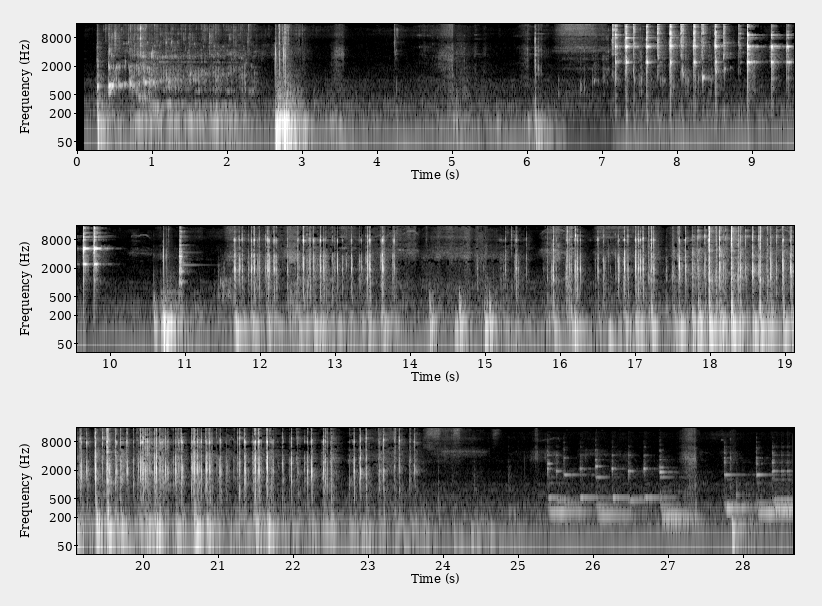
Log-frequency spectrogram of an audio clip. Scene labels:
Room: office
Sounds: cutlery and dishes, keyboard typing, phone ringing

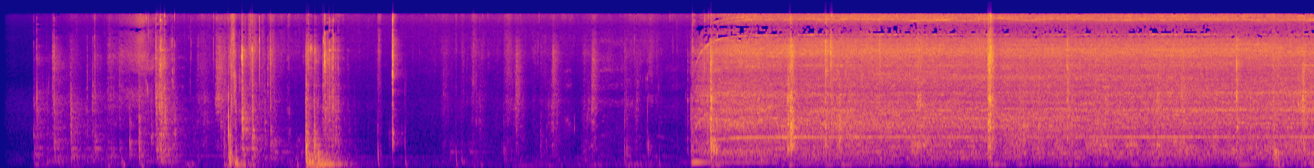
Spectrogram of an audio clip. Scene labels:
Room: bedroom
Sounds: door, light switch, footsteps, vacuum cleaner

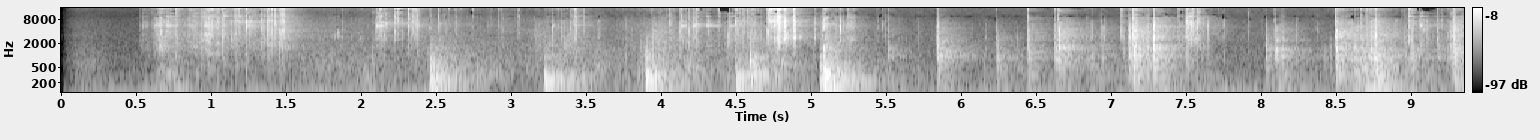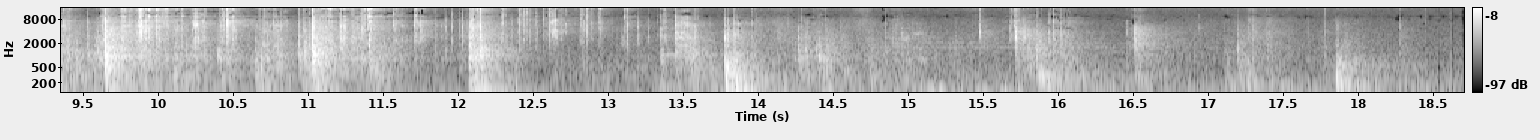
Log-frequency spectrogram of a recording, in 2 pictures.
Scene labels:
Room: hallway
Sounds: keys, footsteps, door (more than once)

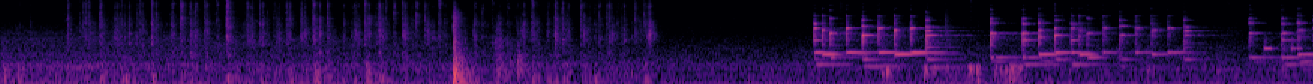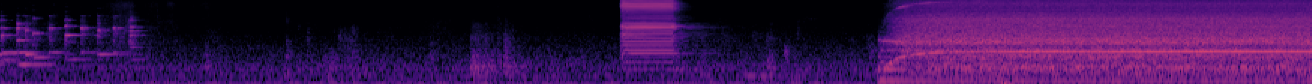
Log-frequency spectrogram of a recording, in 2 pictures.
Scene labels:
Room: office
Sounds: keyboard typing, window, phone ringing, bell ringing, vacuum cleaner

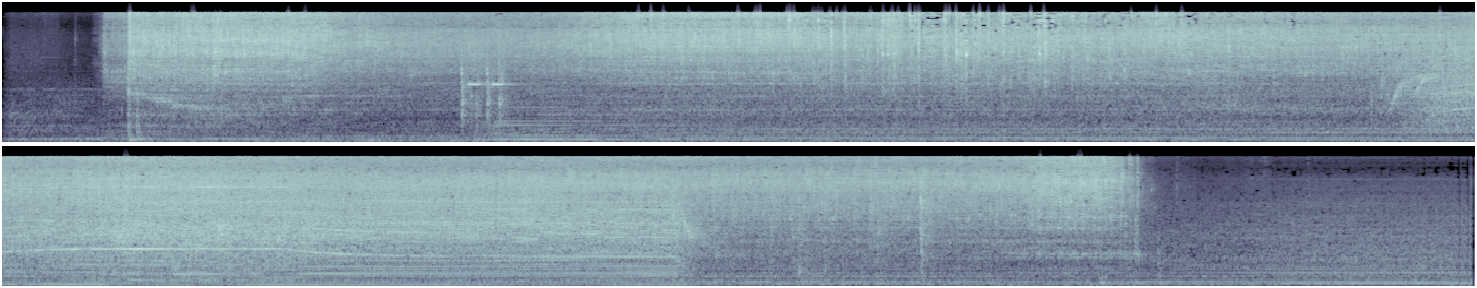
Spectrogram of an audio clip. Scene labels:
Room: kitchen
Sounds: running water, microwave, keys, vacuum cleaner

